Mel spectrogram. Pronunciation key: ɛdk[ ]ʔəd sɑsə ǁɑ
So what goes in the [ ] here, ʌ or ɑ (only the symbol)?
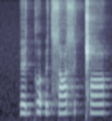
ʌ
